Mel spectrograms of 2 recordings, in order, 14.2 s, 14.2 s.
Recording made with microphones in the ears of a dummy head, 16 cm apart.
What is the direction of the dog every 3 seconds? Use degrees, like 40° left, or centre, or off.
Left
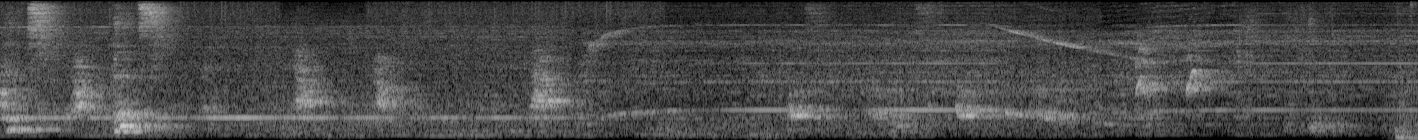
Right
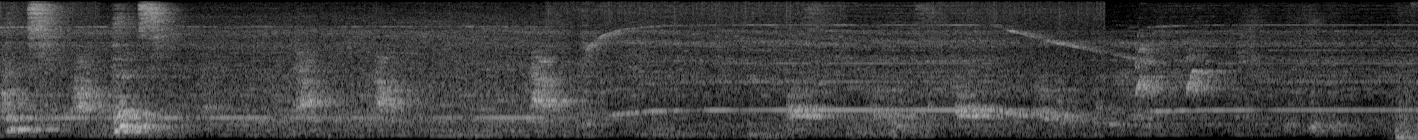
60° left, 10° right, 30° right, 10° right, 60° left.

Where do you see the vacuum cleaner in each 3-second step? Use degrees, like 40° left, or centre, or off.
70° right, 60° right, 40° right, 30° left, 60° left.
